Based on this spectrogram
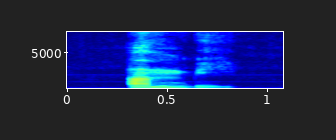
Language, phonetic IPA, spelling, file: Polish, [ˈãmbʲi], ambi-, Pl-ambi-.ogg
